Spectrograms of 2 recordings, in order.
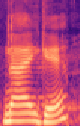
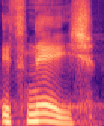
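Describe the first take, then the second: First: The word is pronounced as a German word. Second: The word is pronounced as a French word. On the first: The word means slope. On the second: The word means snow.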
